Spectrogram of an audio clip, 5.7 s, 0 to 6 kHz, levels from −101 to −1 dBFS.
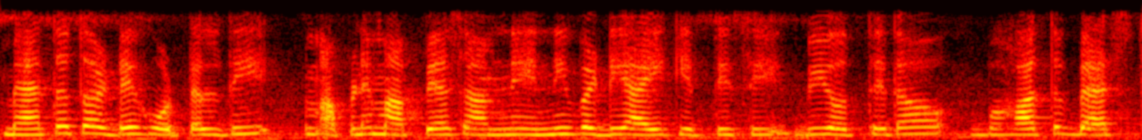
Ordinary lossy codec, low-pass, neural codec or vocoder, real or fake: none; 5.4 kHz; vocoder, 44.1 kHz, 128 mel bands, Pupu-Vocoder; fake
